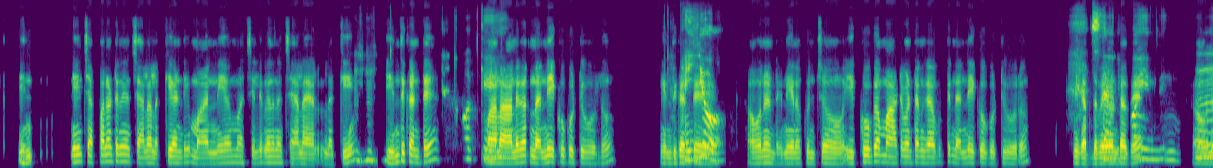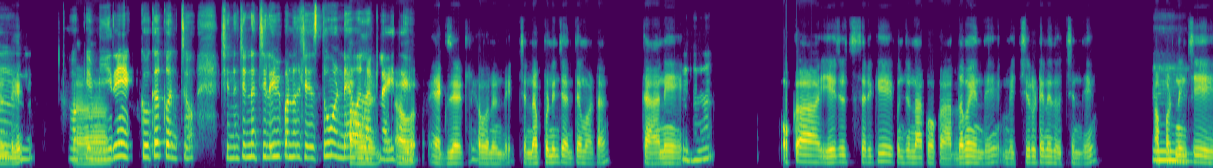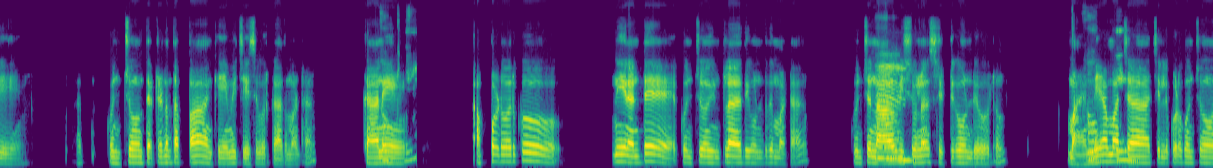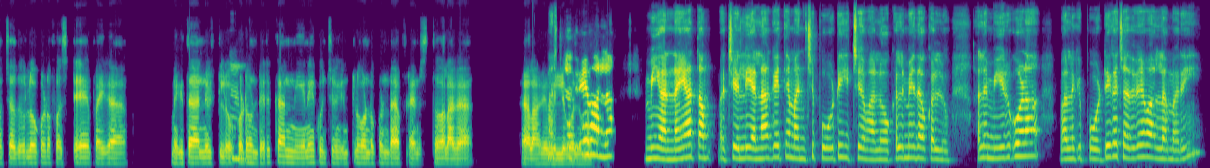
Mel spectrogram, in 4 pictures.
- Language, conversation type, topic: Telugu, podcast, మొబైల్ లేదా స్క్రీన్ వాడకం వల్ల మన సంభాషణలో ఏమైనా మార్పు వచ్చిందా?
- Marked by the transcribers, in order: other background noise; in English: "లక్కీ"; giggle; in English: "లక్కీ"; in English: "ఎగ్జాక్ట్‌లి"; in English: "ఏజ్"; in English: "మెచ్యూరిటీ"; in English: "స్ట్రిక్ట్‌గా"; in English: "ఫ్రెండ్స్‌తో"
